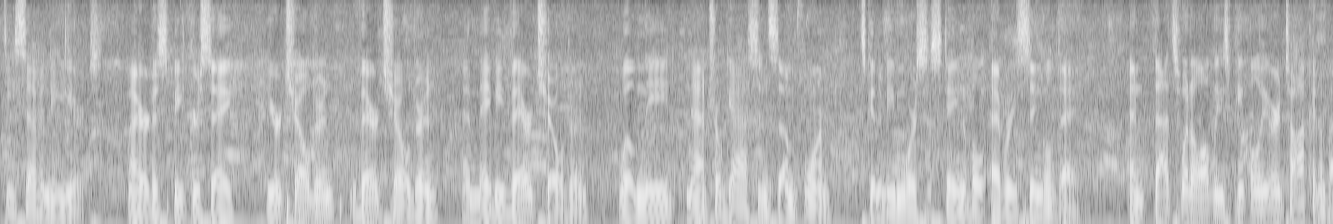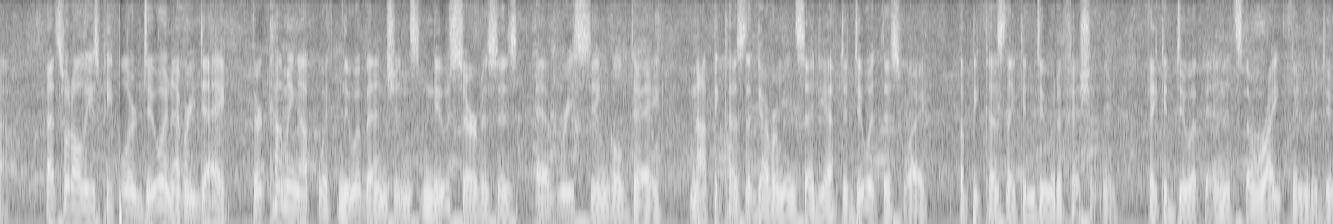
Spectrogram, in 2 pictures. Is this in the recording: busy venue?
yes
